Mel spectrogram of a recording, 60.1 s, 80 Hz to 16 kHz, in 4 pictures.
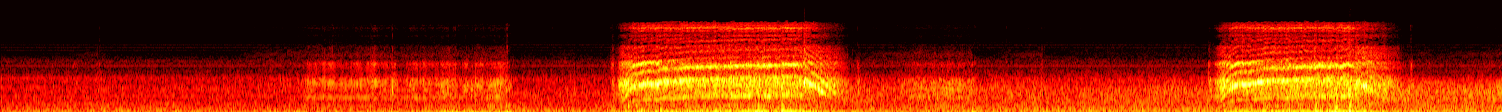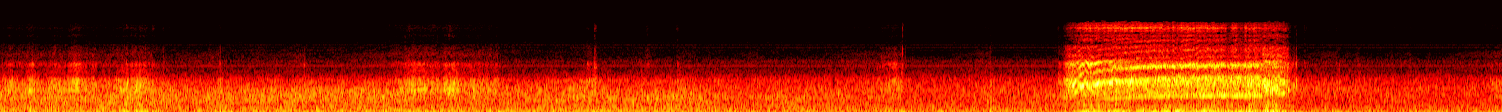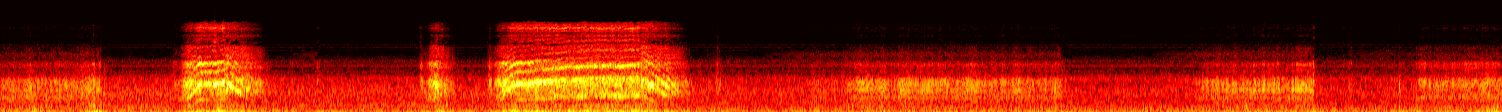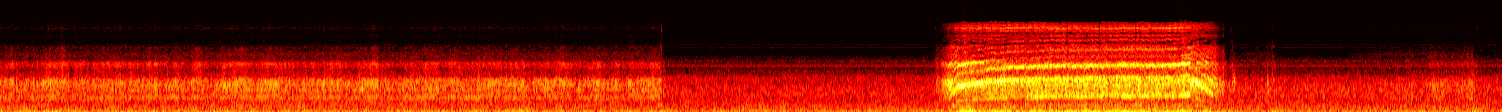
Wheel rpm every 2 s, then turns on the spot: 0, 10, 10, 120, 20, 10, 90, 10, 0, 10, 0, 0, 30, 120, 0, 20, 10, 60, 40, 20, 10, 10, 10, 20, 20, 10, 0, 100, 80, 0.
2-4 8-10 14-16 18-20 32-34 38-42 44-52 56-58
